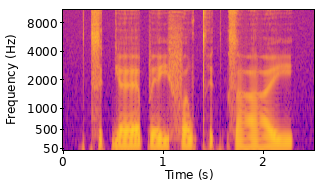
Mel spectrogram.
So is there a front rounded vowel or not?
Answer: no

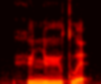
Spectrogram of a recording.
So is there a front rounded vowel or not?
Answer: yes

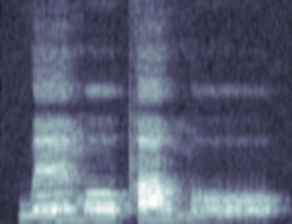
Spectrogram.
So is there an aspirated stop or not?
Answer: yes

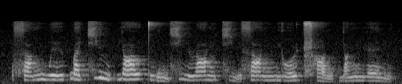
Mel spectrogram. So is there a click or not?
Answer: no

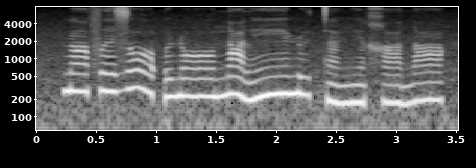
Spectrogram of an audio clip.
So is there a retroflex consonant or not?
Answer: yes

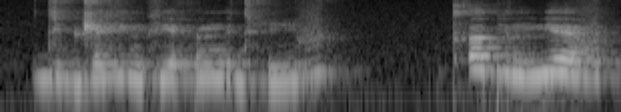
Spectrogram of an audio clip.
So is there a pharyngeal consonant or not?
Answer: no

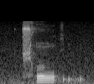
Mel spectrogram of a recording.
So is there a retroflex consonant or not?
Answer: yes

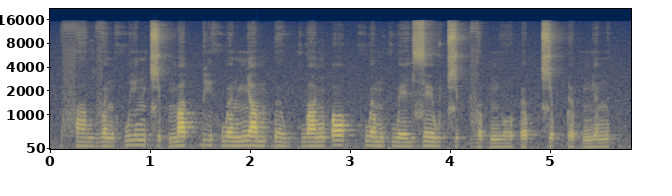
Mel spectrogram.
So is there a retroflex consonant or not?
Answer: no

